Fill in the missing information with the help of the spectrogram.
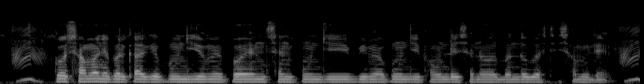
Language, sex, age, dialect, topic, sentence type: Hindi, male, 18-24, Marwari Dhudhari, banking, statement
